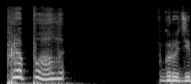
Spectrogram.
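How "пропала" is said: put-on sobbing boy. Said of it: "всхлипнул и часто задышал".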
